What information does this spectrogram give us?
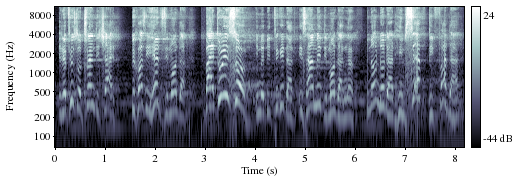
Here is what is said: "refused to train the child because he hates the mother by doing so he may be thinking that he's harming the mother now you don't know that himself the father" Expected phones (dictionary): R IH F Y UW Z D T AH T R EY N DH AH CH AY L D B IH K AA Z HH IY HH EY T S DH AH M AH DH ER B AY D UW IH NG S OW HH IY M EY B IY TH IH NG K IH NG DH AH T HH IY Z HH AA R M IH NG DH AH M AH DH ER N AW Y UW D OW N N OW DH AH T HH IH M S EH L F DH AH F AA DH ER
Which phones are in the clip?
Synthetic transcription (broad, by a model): R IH F Y UW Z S T AH T R EY N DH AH CH AY L D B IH K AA S HH IY HH EY T S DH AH M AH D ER B AY D UW IH NG S OW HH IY M EY B IY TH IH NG K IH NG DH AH T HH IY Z HH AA M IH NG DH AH M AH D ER N AW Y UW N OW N N OW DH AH T HH IH M S EH L F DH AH F AA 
